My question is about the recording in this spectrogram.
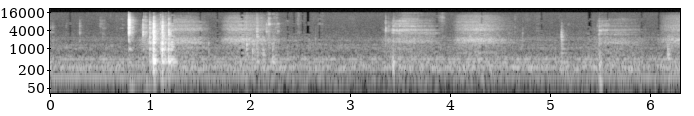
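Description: Slow, close breathing heard as several soft hissy breaths. About a second in there is a brief clatter of small hard objects, such as a tool or part knocked on the bench. A faint steady hum runs underneath.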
